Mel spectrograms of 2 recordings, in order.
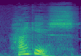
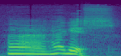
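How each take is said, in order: First: Said in the usual way. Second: High, sly Irish leprechaun king. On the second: A narrator's reading. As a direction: grin through it like a cunning leprechaun. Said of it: "he said".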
